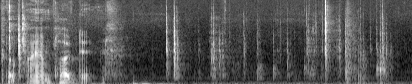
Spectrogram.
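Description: A cable plug clicks into a socket.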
